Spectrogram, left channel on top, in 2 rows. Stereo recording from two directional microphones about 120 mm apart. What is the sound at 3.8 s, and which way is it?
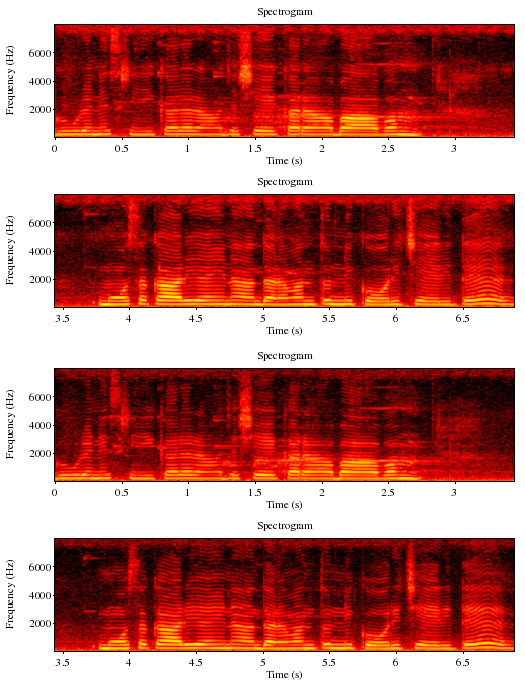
Speech, 25° right (ahead or behind).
